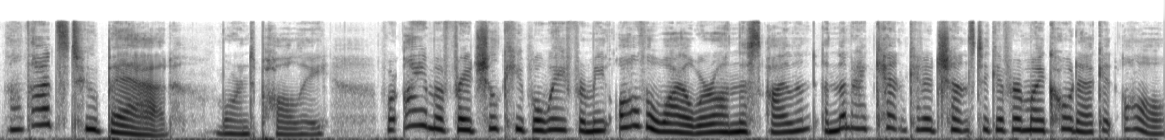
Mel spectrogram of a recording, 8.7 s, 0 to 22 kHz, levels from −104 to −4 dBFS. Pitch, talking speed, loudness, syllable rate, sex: 270 Hz, 240 wpm, -17 LUFS, 5.9 syllables/s, female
